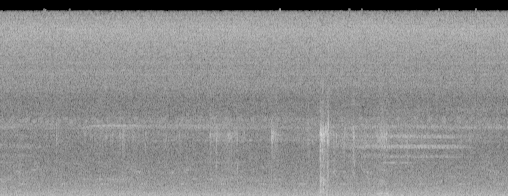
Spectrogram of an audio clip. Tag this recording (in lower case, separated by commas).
chimpanzee pant-hooting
